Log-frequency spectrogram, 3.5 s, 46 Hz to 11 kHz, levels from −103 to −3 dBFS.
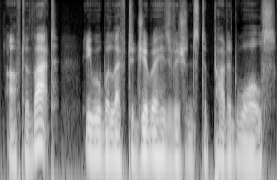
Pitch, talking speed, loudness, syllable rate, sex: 90 Hz, 225 wpm, -22 LUFS, 5.7 syllables/s, male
